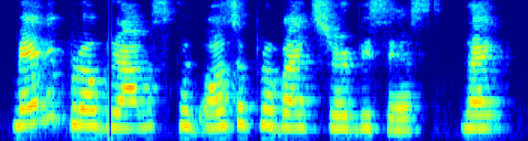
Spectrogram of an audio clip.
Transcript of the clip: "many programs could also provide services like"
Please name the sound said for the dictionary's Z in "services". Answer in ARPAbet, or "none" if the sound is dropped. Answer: S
